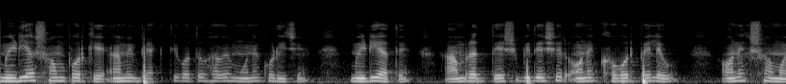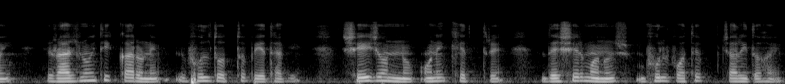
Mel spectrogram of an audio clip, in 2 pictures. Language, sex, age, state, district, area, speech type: Bengali, male, 30-45, West Bengal, Purulia, urban, spontaneous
